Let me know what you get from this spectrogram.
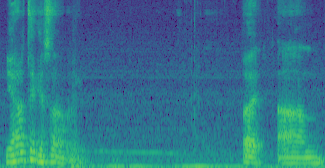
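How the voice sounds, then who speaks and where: A man's voice: lowish voice, gravelly, a little mellow, a little hiss or hum. Easygoing man in an echoey room. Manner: measured, hesitant with fillers. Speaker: podcast co-host. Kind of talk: casual chat.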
